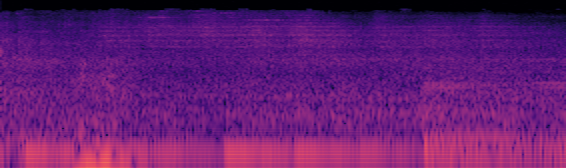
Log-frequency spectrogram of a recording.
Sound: train stopping

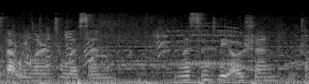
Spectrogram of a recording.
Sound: laughs; trills tongue

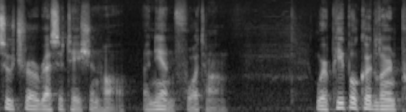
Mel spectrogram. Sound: speaks in Mandarin

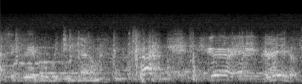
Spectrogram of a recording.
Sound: laughs

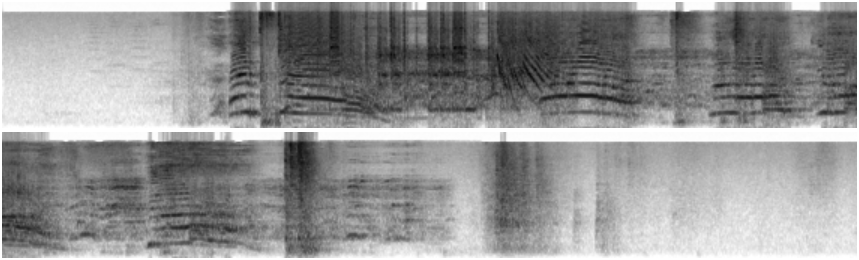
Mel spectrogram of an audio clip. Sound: screaming

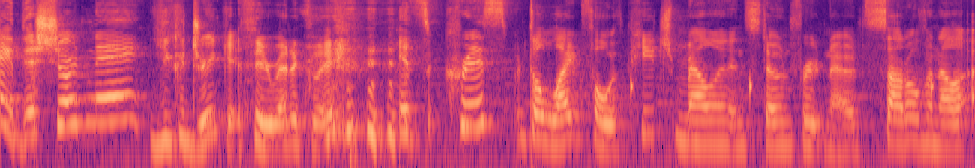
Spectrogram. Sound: laughs

